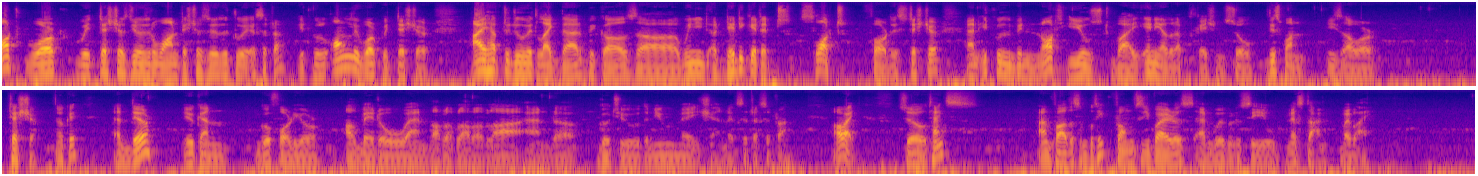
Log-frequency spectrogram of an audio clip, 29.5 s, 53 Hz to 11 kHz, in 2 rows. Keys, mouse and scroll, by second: 3.0 click, 4.2 scroll down 2, 8.9-9.2 scroll down 2, 9.8 click, 10.6 click, 12.3 click, 12.8 click, 13.1 click, 14.2 click, 16.1 click, 19.4 click, 20.2 click, 22.9 scroll up 1, 24.2 scroll up 1, 25.1 scroll up 1.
